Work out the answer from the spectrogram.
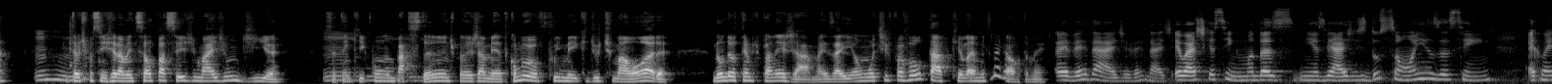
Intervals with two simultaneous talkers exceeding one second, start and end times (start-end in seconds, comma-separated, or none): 3.2-4.4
